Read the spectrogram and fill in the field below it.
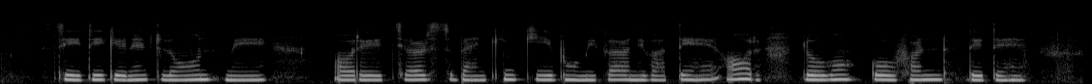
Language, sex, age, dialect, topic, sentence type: Hindi, female, 18-24, Garhwali, banking, statement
